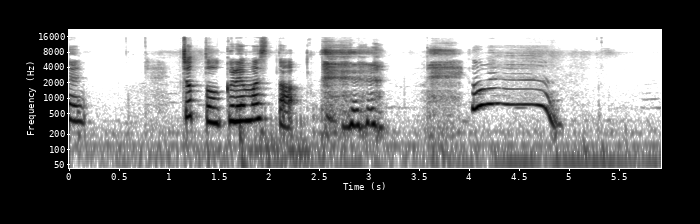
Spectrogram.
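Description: A young woman talks close to a microphone with animation.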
